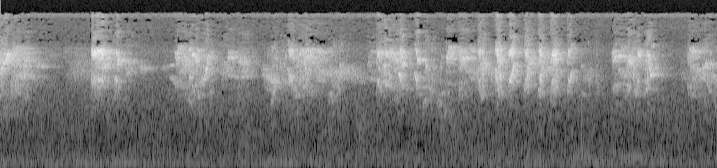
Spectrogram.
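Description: Many birds chirping, in repeated runs of quick high chirps that are busiest about four to five seconds in.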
